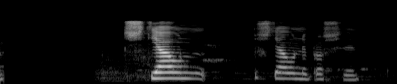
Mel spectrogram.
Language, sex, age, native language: Icelandic, female, 10, Icelandic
